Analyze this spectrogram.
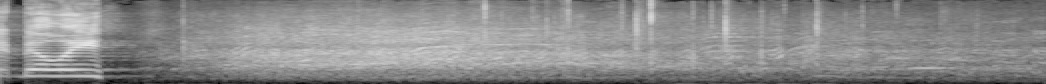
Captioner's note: audience laughing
